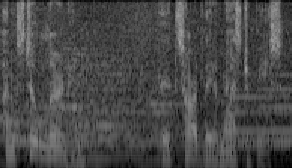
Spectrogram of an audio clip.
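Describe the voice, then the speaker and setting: A man voicing an awkward, humble middle-aged father in a video game, speaking haltingly. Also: on the low side, sing-song. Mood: awkward, tender. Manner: hesitant, halting. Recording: loud music over the voice.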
